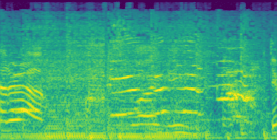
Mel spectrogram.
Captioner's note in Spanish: llora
